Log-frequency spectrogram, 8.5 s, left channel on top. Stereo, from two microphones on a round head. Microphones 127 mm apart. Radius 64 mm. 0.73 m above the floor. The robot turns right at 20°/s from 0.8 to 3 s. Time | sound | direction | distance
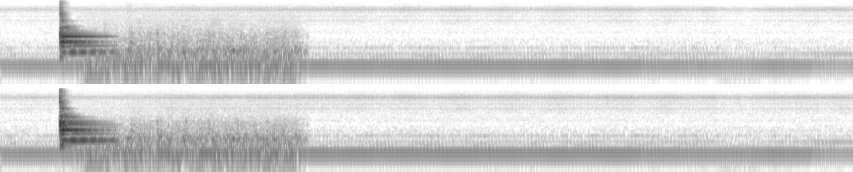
0.6 | a snare drum | 50° right (ahead or behind) | 1.6 m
